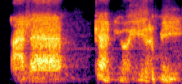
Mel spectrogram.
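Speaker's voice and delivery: soft whispered voice. Demonstrating voice use, the speaker whispers a question to Alan, whispering. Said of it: "I'm whispering to Alan now".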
